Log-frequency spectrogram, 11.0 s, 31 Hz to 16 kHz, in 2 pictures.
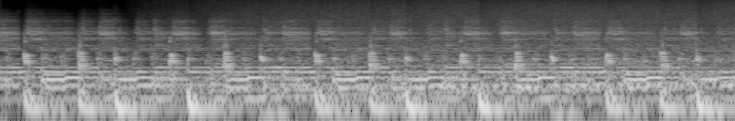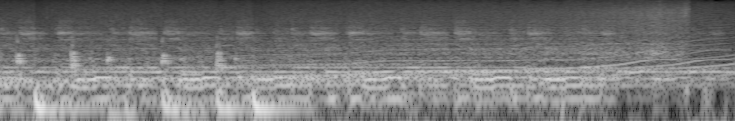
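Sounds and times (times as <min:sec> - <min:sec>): background music: 0:00.0 - 0:11.0
car engine revving: 0:01.2 - 0:11.0.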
